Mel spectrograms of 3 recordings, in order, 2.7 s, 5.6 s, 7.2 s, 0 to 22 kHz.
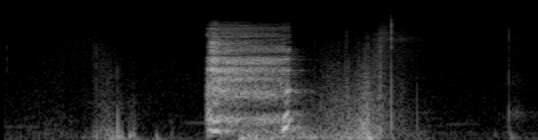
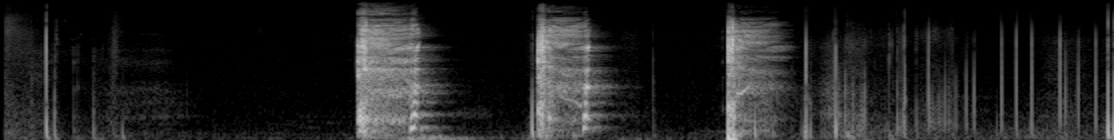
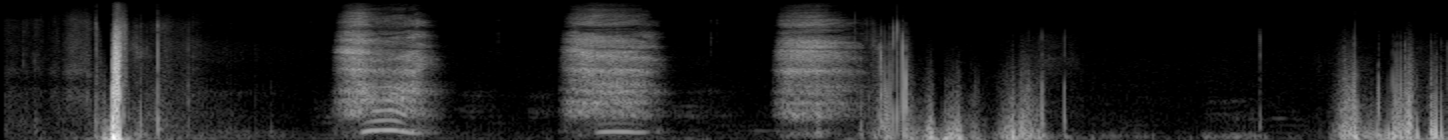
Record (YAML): cough_length: 2.7 s
cough_amplitude: 2347
cough_signal_mean_std_ratio: 0.4
three_cough_length: 5.6 s
three_cough_amplitude: 17009
three_cough_signal_mean_std_ratio: 0.25
exhalation_length: 7.2 s
exhalation_amplitude: 28447
exhalation_signal_mean_std_ratio: 0.16
survey_phase: beta (2021-08-13 to 2022-03-07)
age: 45-64
gender: Female
wearing_mask: 'No'
symptom_none: true
smoker_status: Never smoked
respiratory_condition_asthma: false
respiratory_condition_other: false
recruitment_source: Test and Trace
submission_delay: 2 days
covid_test_result: Positive
covid_test_method: LAMP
